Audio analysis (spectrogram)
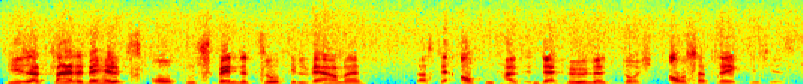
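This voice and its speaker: A man's voice: a little high, a little fast, low-quality recording. A man narrating a 1940s instructional film in a formal, precise, matter-of-fact voice, on an old hissy soundtrack. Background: steady hiss.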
